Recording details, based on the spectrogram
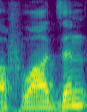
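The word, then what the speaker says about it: أفواجا: അഫ്വാജൻ എന്നാണ് അവിടെ പാരായണത്തിൻ്റെ അവസാനം. പക്ഷേ അവിടെ പാരായണം നിർത്തുമ്പോൾ അഫ്വാജ എന്ന് പറഞ്ഞിട്ടാണ് പാരായണം നിർത്തുക.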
